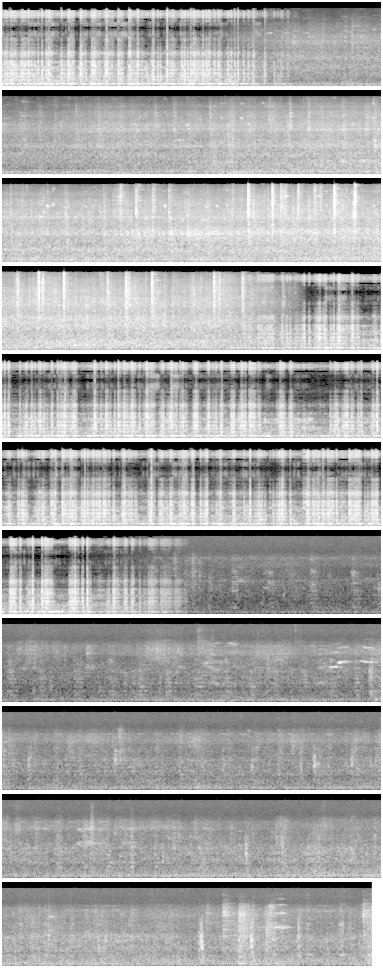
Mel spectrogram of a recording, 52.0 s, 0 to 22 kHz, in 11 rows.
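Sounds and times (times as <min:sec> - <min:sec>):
steady low hum: 0:00.0 - 0:30.8
train wheels clattering on rail: 0:03.6 - 0:17.8, 0:30.8 - 0:52.0.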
